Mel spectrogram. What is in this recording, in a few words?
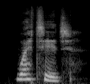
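"wetted", English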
